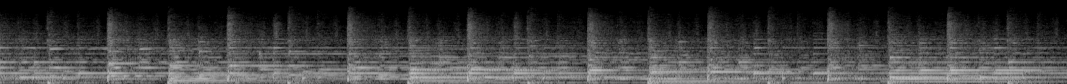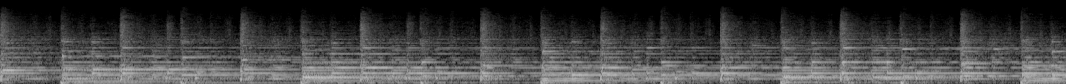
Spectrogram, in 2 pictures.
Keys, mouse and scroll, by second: 14.1 alt+middle click.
